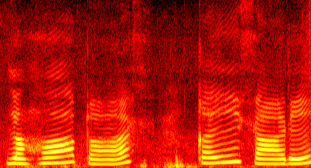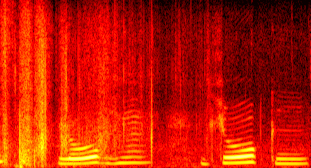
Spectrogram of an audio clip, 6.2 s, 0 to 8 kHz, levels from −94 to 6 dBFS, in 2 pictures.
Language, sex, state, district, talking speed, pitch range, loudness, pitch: Hindi, female, Madhya Pradesh, Umaria, 75 wpm, 225-275 Hz, -15 LUFS, 250 Hz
